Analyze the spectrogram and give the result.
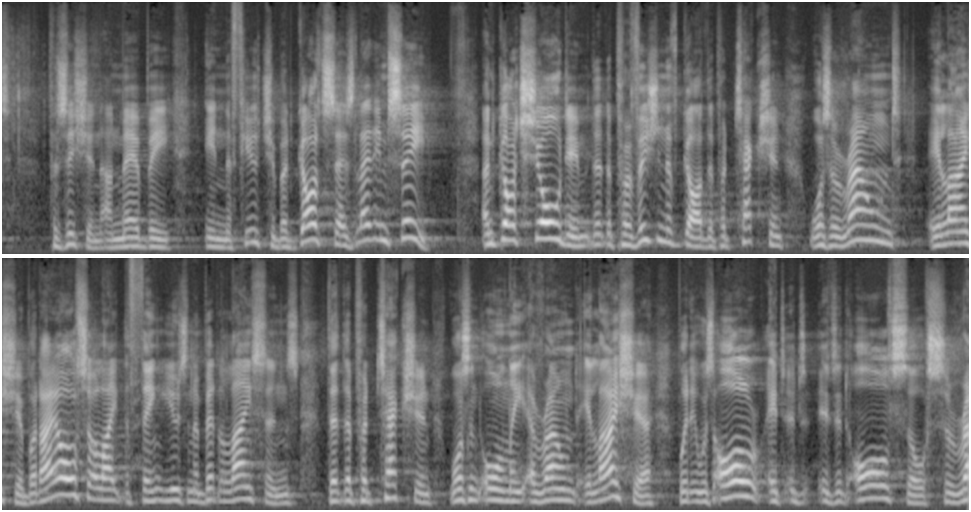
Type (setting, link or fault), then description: setting, large echoing room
